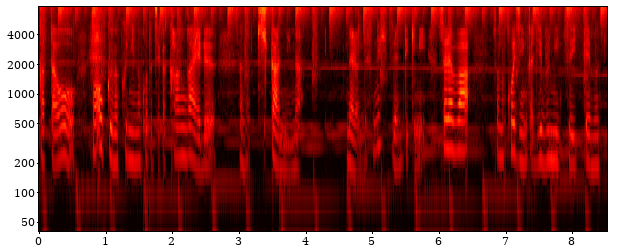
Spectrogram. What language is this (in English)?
Japanese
